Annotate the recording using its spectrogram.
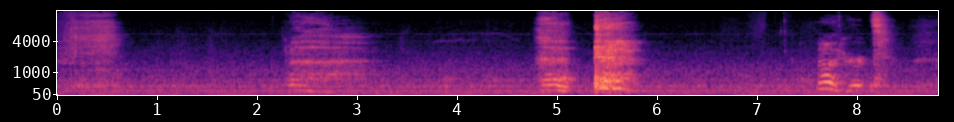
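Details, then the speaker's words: Harsh, forceful coughs and throat clearing in bursts with strained breaths between, from a woman who inhaled part of a sandwich; a painful coughing fit returning after she thought it had settled. "i thought i was done and then i went right back into another coughing fit"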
